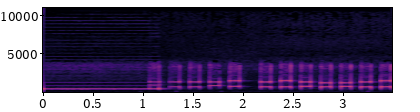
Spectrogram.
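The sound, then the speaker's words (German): A steady telephone dial tone gives way to a quick run of about eleven touch-tone beeps as a number is dialed to call someone back, each a short two-pitched chirp in an even, rapid rhythm, with no one speaking. “Sollen wir nochmal versuchen, sie zurückzurufen? Ja, wie, wie, wie machen wir das jetzt? Wir rufen einfach nochmal an.”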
